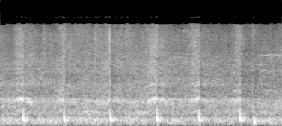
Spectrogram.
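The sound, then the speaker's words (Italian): A football fan shouts close to the microphone in loud, rhythmic bursts about every half second, over a steady roar of stadium crowd noise during a Juventus versus Sporting football match. “Eccola, chiedo scusa, chiediamo scusa per l'intro, l'intromissione di questo tifoso.”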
